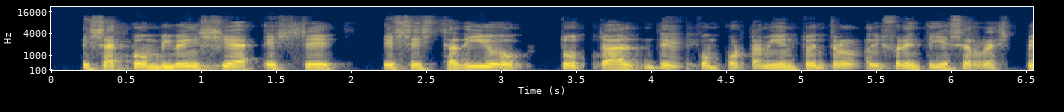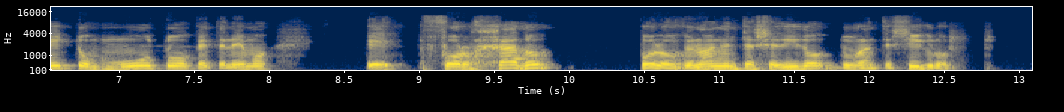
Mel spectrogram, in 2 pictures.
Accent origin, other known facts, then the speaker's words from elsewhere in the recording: Melilla, Spain; judíos, y en esto voy a ser muy tajante, somos españoles merinenses de origen judío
